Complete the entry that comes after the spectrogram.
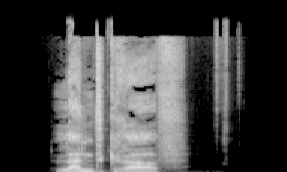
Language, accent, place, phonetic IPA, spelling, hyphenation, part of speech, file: German, Germany, Berlin, [ˈlantɡʁaːf], Landgraf, Land‧graf, noun, De-Landgraf.ogg
- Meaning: landgrave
